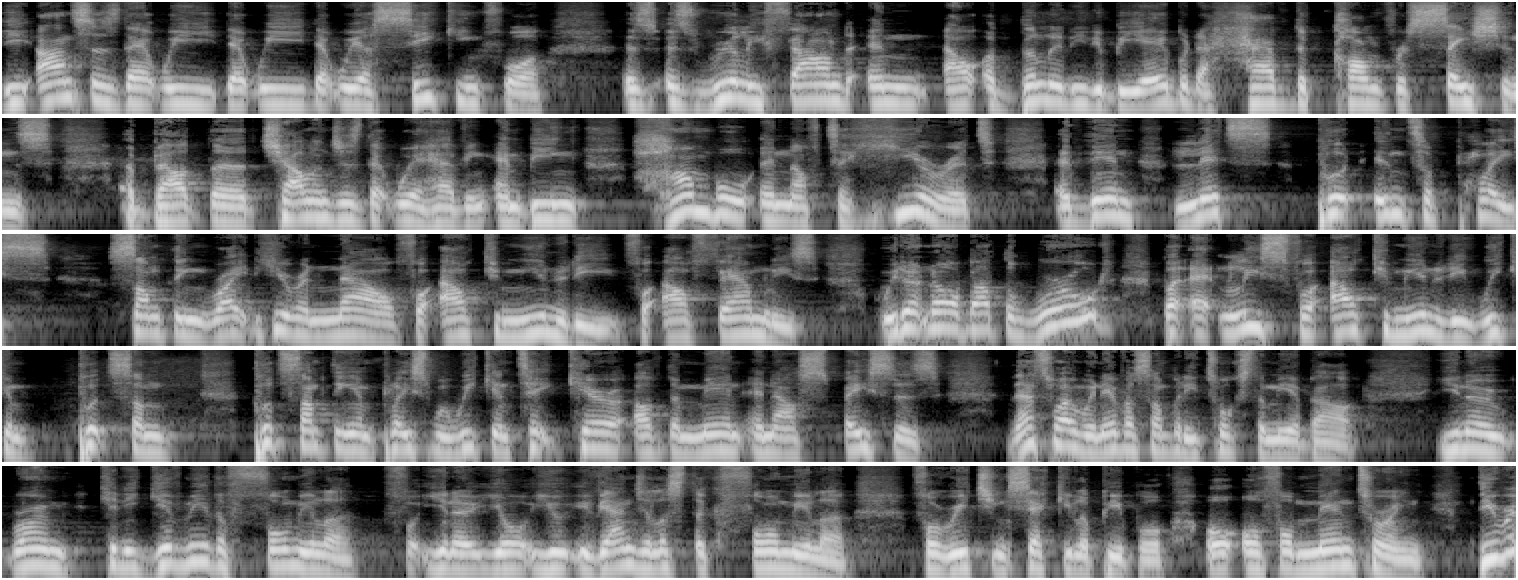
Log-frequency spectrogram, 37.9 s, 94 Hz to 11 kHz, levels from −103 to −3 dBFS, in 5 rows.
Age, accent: 40-59, American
